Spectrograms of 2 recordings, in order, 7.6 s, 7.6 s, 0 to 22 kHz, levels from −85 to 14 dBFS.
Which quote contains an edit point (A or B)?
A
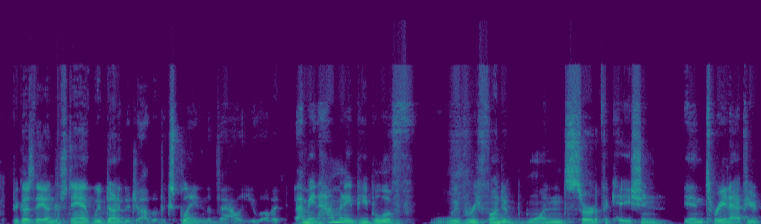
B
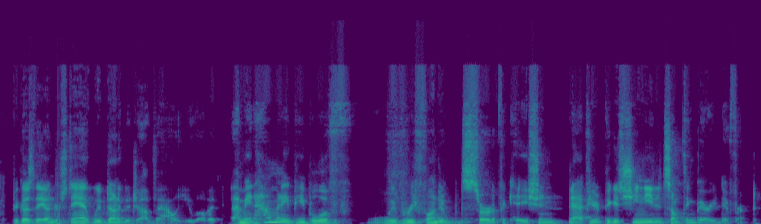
B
